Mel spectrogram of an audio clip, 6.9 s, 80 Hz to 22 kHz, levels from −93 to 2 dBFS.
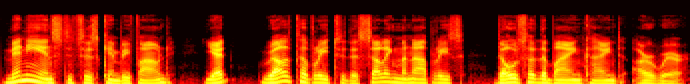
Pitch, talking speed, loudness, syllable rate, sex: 125 Hz, 155 wpm, -20 LUFS, 5.2 syllables/s, male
